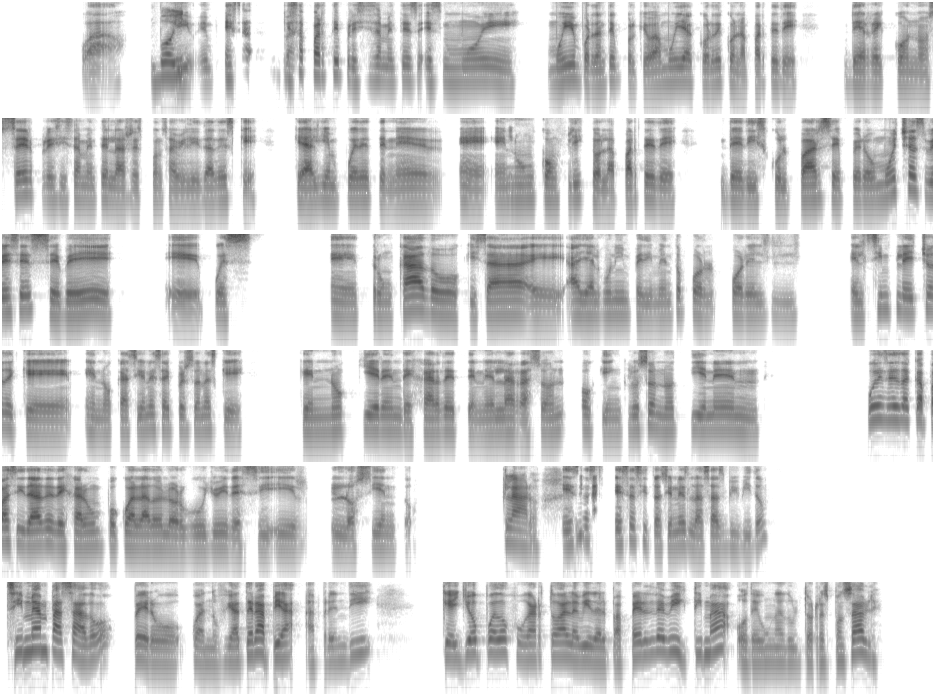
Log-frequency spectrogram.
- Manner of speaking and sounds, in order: unintelligible speech
- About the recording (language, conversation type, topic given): Spanish, podcast, ¿Cómo puedes reconocer tu parte en un conflicto familiar?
